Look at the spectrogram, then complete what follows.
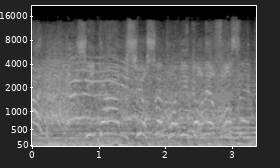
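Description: A huge crowd at the Stade de France roars with joy after Zidane's headed goal puts France 1-0 up against Brazil in the World Cup final, a dense, loud wall of cheering and shouting voices that stays steady without a break throughout.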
